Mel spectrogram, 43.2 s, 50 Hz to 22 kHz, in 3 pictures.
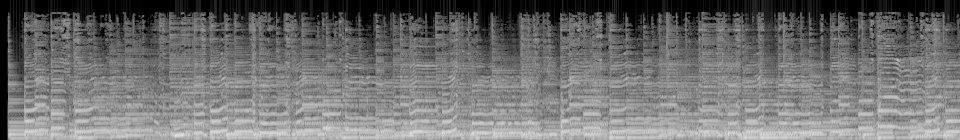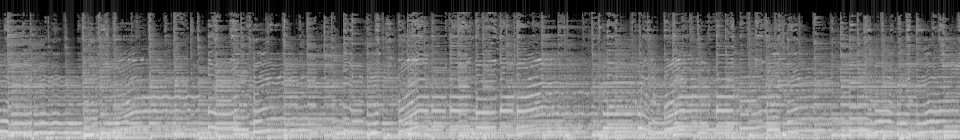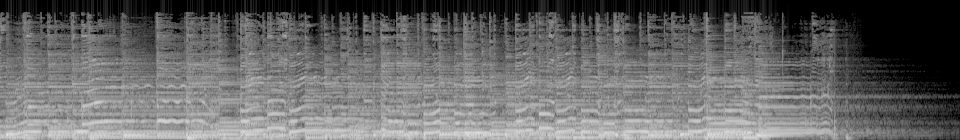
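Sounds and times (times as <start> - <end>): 
happy music without drums and bass: 0.9 - 42.2.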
